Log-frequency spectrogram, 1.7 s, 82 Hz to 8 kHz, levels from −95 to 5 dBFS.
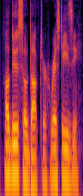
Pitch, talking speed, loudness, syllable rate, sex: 120 Hz, 215 wpm, -17 LUFS, 5.6 syllables/s, male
